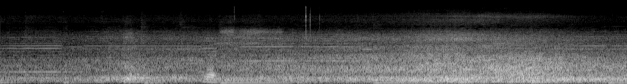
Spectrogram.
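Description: A minivan approaching along the street, its tyre and engine noise growing steadily louder as it nears.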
